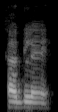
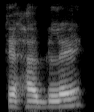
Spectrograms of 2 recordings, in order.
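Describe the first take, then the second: First: No h sound; the syllables merge into one. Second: An h sound follows the first syllable.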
